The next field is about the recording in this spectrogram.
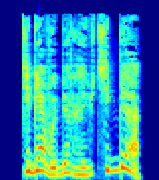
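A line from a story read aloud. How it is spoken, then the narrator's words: Sobbing immediate answer. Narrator (Russian): сразу ответила Жюли и, всхлипывая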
